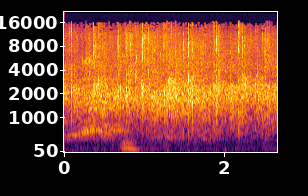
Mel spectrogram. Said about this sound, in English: And let's just take a moment and give Andrew Slatke a little round of applause.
